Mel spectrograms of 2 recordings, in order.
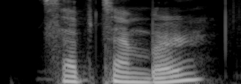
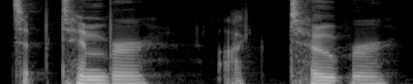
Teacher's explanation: I'm really aspirating which means I'm breathing air out of my mouth and went making that pop sound September October think about the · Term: true tea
